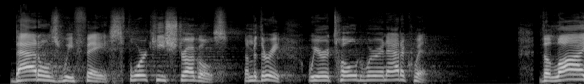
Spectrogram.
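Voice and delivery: normal talking voice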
